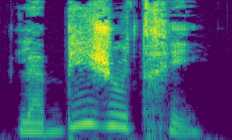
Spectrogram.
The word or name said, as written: bijouterie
